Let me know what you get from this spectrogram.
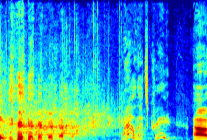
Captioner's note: laughs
